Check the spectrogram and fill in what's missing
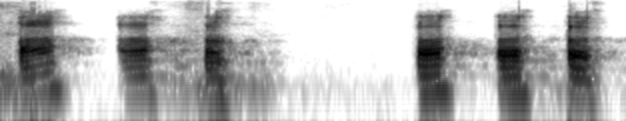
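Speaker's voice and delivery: A said open-mouthed and clear, repeated; vowel A demo. Shown as a demonstration. Teacher models the fatha sound for the class. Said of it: "Comme vous voyez sur la première image".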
